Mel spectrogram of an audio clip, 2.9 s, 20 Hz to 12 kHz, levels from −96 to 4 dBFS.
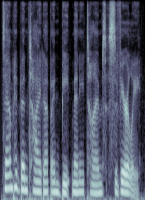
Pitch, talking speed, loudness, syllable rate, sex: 165 Hz, 205 wpm, -17 LUFS, 5.5 syllables/s, female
